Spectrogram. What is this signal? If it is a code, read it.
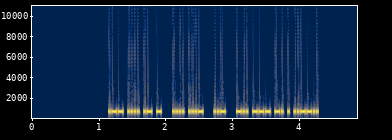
Morse code, heard as a keyed tone, about 53 wpm, 700 Hz. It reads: WHAT HV U DONE?
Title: Sentences from Top 500 Words and Abbreviations 50wpm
